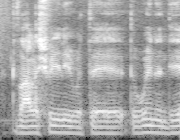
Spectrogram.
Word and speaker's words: Dvalishvili: And Dvalishvili is how I should pronounce his name. Sorry. Dvalishvili with the win in the end, which I thought was fair, but good fight on both sides.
